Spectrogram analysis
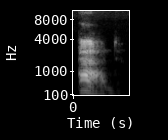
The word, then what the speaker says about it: ad: word for father is ADD and that's the word for it's pronounced add and the word is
